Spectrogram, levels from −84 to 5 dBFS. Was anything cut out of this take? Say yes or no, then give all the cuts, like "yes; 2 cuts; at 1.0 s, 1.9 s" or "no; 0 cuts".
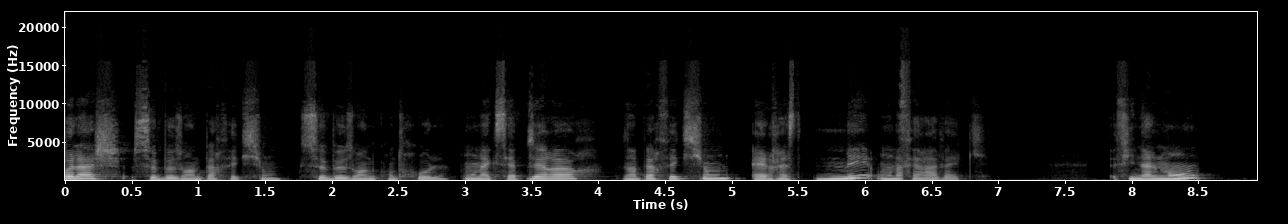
yes; 7 cuts; at 1.7 s, 2.9 s, 3.5 s, 4.2 s, 5.1 s, 5.5 s, 6.2 s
